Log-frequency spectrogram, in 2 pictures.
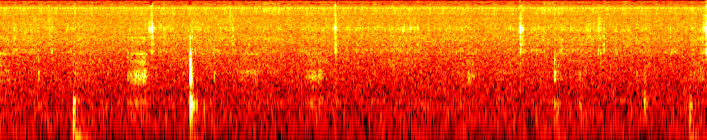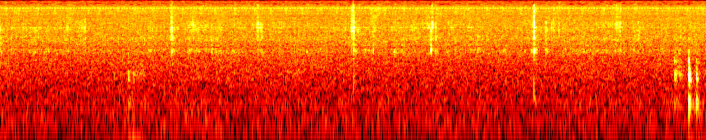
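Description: A kayak paddle dips and splashes in calm water in a steady rhythm.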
